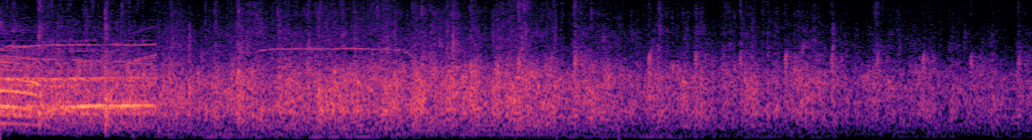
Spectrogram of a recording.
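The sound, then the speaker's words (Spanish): Audience applause fills the whole clip as a crowd welcomes a guest. Steady, dense clapping starts loud and slowly fades while still going. “vamos a recibir con un fuerte aplauso desde Canadá, desde Toronto, Terry Cognan.”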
